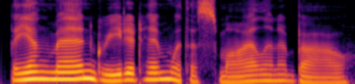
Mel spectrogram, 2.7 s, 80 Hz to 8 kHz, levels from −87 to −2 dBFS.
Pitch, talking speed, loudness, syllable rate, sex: 170 Hz, 245 wpm, -17 LUFS, 5.2 syllables/s, female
